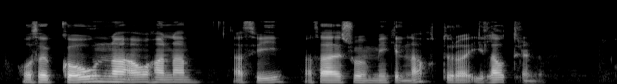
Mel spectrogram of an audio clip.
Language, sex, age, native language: Icelandic, male, 30-39, Icelandic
